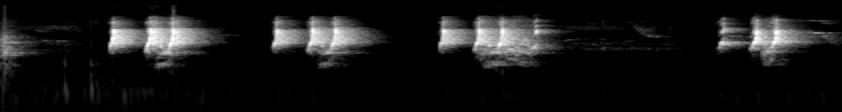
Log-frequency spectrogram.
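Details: A female quail gives four bright, clipped three-note phrases, each about half a second long and repeated every second or so, against a quiet background.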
